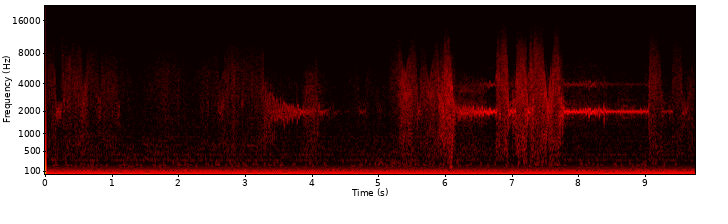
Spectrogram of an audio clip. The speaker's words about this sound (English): Got a little bit of hiss. We good?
